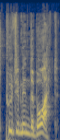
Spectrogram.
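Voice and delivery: high, hammed-up Shetland accent; overdone Shetland accent. Mocking a supposedly fake Scottish actor, overdone Shetland accent. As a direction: overdo the strange Shetland vowels. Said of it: "absolutely overdoing it in a variety of ways".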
